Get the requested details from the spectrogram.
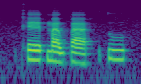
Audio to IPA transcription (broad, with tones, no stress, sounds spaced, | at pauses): kʰ ɛː˧ p̚ m a˧˩ w p a˧˩ | t̪ u˧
